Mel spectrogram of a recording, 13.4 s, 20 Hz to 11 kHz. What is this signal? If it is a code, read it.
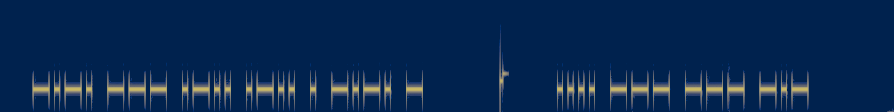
Morse code, heard as a keyed tone, about 15 wpm, 700 Hz. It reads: COLLECT HOOK
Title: Sentences from Top 1600 Words - New Word Drill - 15wpm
